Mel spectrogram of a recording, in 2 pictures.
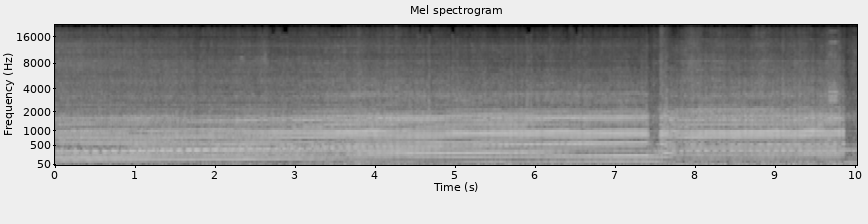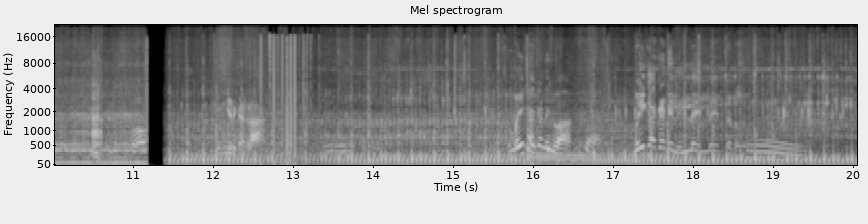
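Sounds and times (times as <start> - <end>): two-stroke motorcycle engine running: 0.0 - 20.0.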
